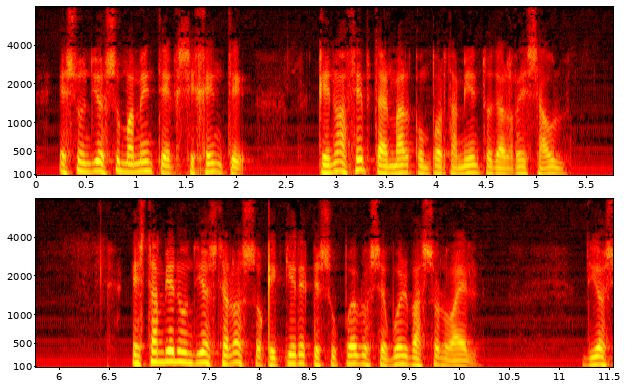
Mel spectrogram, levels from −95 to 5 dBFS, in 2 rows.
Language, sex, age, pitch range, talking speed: Spanish, male, 60-79, 100-140 Hz, 155 wpm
